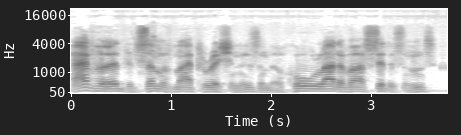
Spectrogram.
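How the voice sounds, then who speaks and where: Blunt earnest priest, lowish forceful voice, insistent, admonishing, vintage radio drama. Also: male voice, fairly quick, husky. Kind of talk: 1940s radio drama acting.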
